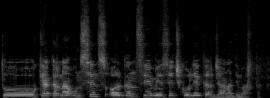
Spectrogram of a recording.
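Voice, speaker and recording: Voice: medium pitch, slow pace, a little mellow. Patient biology lecturer who counts out points and explains diagrams. Heard from a distance, with a muffled sound. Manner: asks rhetorical questions and answers them, repeats "okay" often. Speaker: biology teacher. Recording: dull, roomy sound from a distance from the mic.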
